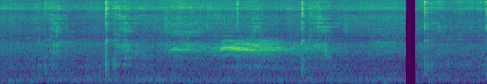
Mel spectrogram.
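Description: Okra curry with added salt is stirred in a frying pan: a close, scraping stir over a gentle sizzle, swelling briefly midway and cutting out for a moment near the end, with no talking.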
